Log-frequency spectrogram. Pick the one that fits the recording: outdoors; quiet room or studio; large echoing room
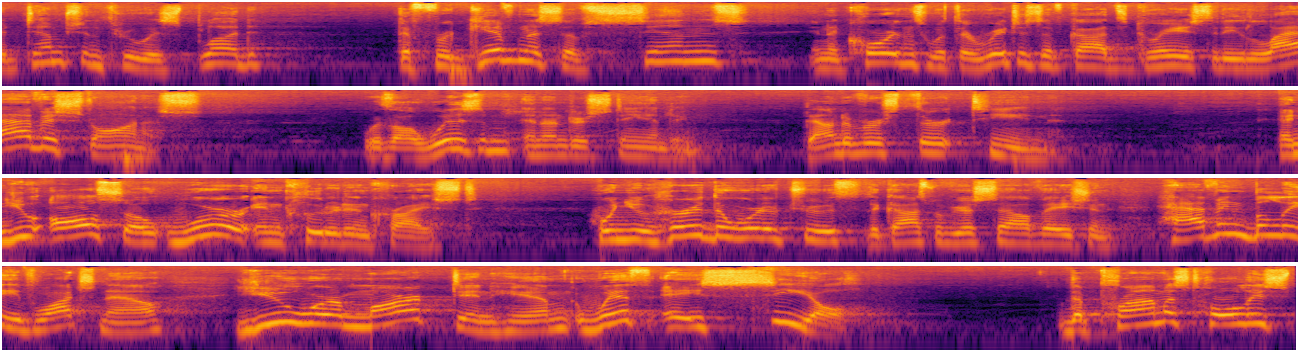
large echoing room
